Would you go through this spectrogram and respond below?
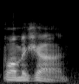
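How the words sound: The final vowel is dropped; it ends in a consonant. This is how it is said in the south. "down south, it's Parmesan. They drop the last part of it"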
